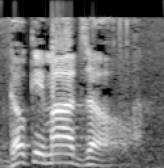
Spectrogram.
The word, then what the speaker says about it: dokimazo: D-O-K-I-M-A-Z, long O, dokimazo.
